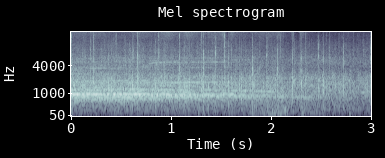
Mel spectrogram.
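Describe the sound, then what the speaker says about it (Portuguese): Audience applause at a panel during the Rio book fair, a steady round of many hands clapping in a hall that holds strong for about two seconds and then gradually thins and fades. "uma salva de palmas"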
